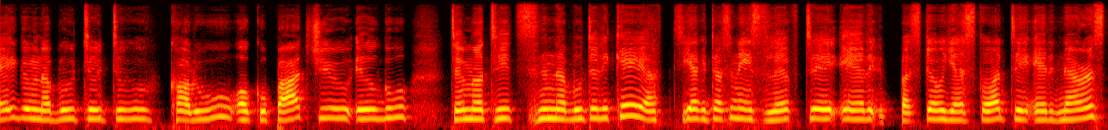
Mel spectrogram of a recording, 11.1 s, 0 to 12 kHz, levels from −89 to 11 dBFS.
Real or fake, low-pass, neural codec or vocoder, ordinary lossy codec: fake; 10.8 kHz; codec, 16 kHz in and 24 kHz out, 0.4 kbps, LongCat-Audio-Codec, two codebook decoder; Opus, 64 kbps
